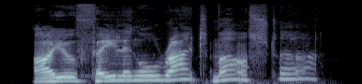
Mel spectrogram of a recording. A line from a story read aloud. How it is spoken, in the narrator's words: said Albert, his voice full of concern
